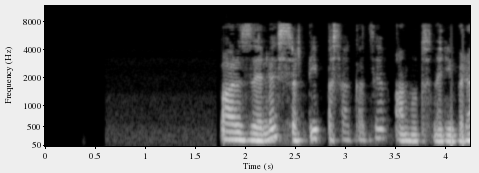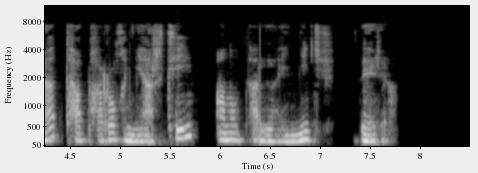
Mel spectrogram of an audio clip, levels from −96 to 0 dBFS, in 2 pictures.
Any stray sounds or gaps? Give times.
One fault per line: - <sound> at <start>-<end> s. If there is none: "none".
none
